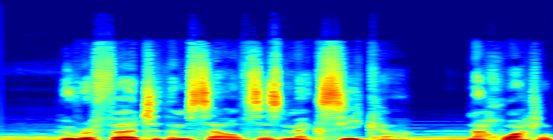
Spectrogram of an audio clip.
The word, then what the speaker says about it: Mēxihcah: in Lake Texcoco, who referred to themselves as Mexica, Nahuatl pronunciation, Mi-Sica, a tribal designation that included the Tlatelolco, Tenochca,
